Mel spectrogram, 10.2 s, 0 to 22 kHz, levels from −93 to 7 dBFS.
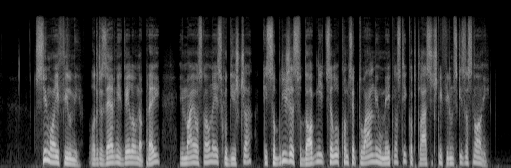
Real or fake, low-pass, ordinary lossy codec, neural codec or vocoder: fake; 14.4 kHz; none; codec, 32 kHz, 1.9 kbps, SNAC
